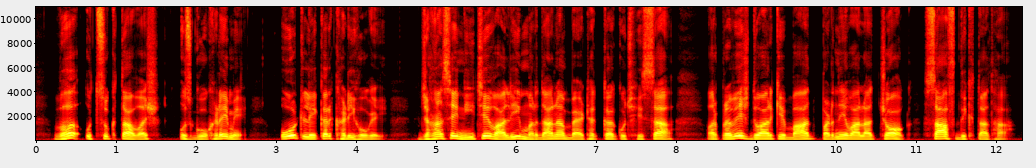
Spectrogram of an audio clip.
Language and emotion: Hindi, neutral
